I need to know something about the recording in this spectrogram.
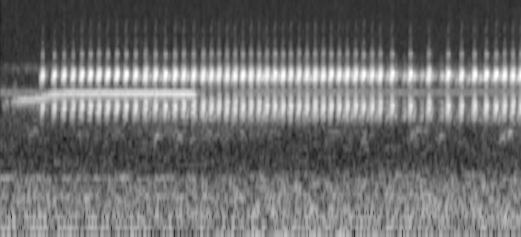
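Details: A night chorus of tree frogs at a pond in North-East Italy in mid-April. Dense rattling croaks speed up to about four a second, and a continuous mole cricket trill sounds through the first three seconds.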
